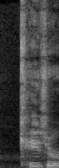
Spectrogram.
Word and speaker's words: Caesar: be Julius, and his last name would be Kaiser or Kaiser. Yeah. Yes. Now, I understand, because the later names for monarchs throughout Europe, the Russian Tsar and even Tsar and the German Kaiser all came from that, even though Russia and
